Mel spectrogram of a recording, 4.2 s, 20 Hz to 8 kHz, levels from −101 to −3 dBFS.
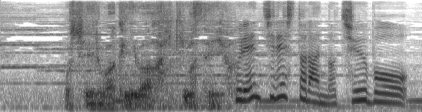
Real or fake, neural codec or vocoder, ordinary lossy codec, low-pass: real; none; none; none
